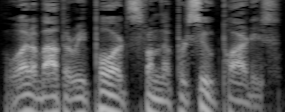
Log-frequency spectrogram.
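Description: A male narrator puts on a cold, menacing army colonel for a grim war story. The voice is very low and husky, heavy and forceful, handing down curt orders in a dry space. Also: moderate pace, no echo, full character voice. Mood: curt command.

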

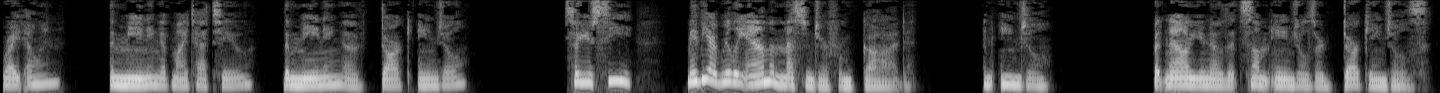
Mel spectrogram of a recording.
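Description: Woman playing a coldly taunting female killer, low-toned. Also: unhurried, dark tone, slightly rough, no echo. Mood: taunting, mock-patient. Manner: taunting, mock-patient, pointed questioning. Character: vengeful young female killer, coldly taunting, sadistically patient. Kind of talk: dramatic audiobook character dialogue.

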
